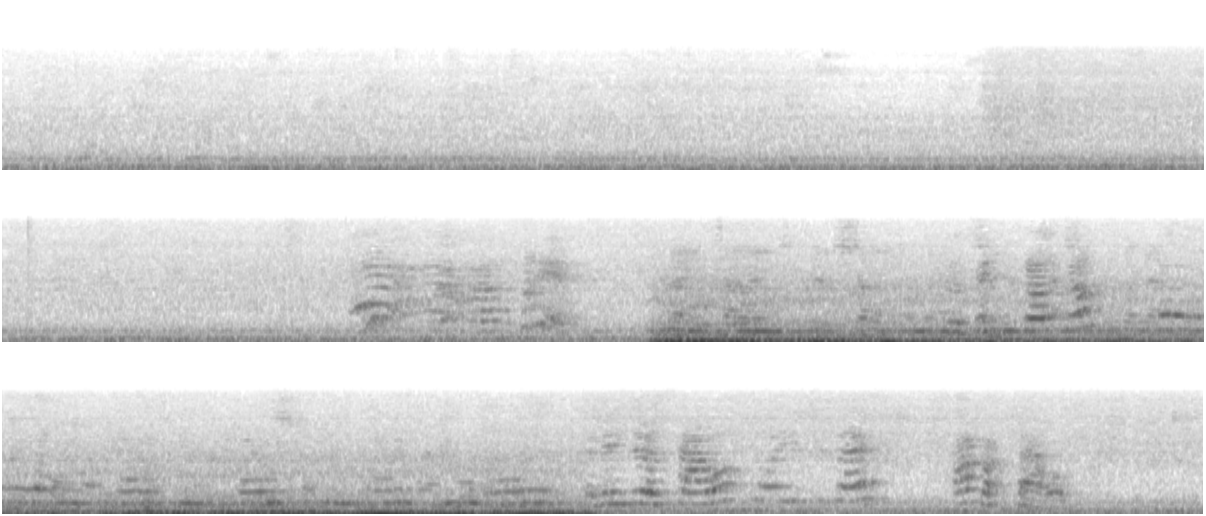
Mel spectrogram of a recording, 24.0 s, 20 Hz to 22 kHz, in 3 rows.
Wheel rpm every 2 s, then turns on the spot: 0, 0, 0, 0, 0, 0, 0, 0, 0, 0, 0, 0.
none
